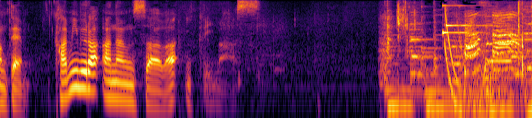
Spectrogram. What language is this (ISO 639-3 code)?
jpn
